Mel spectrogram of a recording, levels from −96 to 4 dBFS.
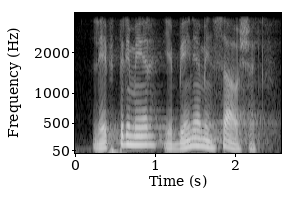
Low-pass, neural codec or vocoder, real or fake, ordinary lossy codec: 3.6 kHz; none; real; none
